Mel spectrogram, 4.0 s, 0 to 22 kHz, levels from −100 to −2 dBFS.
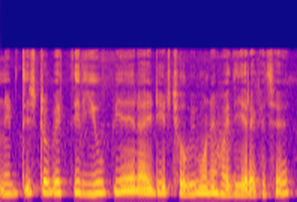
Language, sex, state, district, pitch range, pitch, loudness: Bengali, male, Tripura, West Tripura, 185-220 Hz, 210 Hz, -16 LUFS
